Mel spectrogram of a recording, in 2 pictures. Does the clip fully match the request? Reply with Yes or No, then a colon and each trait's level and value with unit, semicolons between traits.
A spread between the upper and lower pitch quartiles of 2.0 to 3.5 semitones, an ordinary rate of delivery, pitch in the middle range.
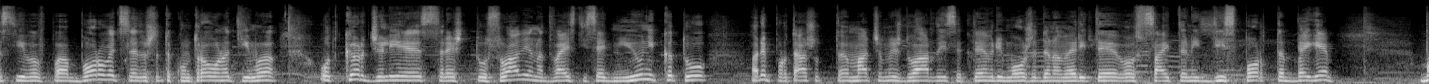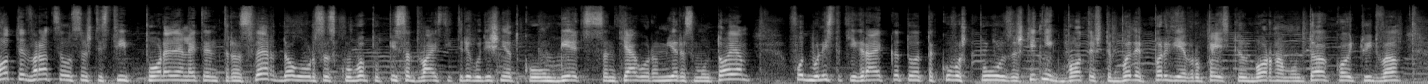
Yes: narrow, 2.5 semitones; average, 125 wpm; medium, 180 Hz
